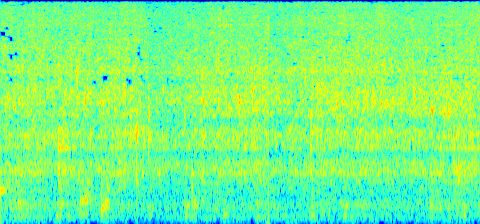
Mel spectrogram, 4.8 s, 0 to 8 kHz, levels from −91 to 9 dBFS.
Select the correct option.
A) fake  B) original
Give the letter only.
B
